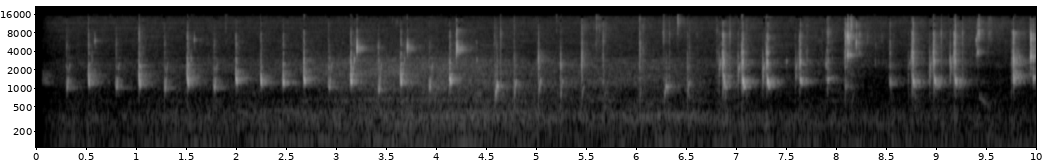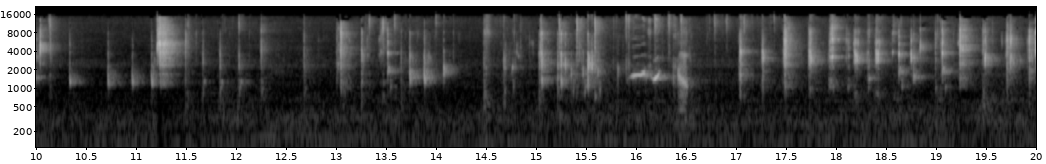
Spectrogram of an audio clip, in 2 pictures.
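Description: Male budgerigar chattering and clicking in quick short notes as it pecks at its reflection in a shiny surface, with a few brief chirps. The clicks come thicker in the second half.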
